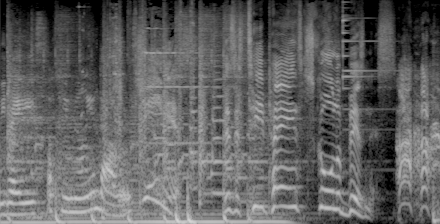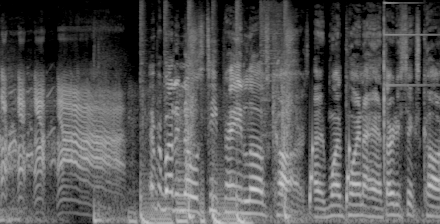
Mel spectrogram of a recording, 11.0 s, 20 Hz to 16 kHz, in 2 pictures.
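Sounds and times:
man laughing: 5.0s - 7.2s.

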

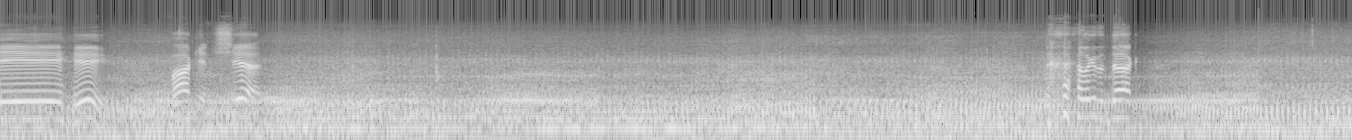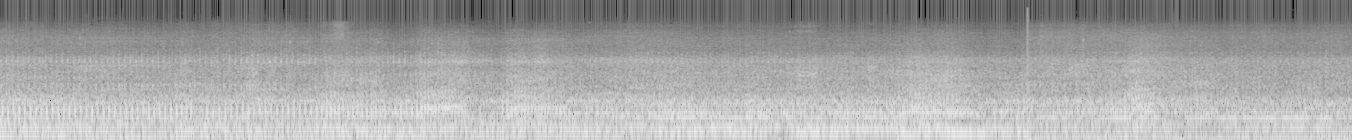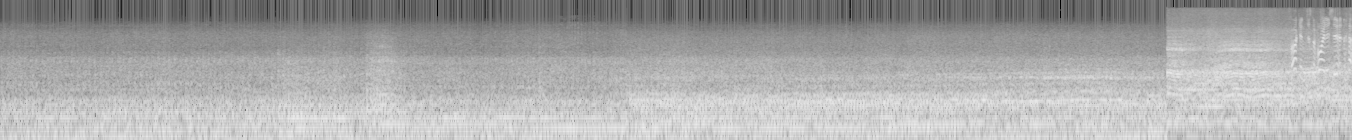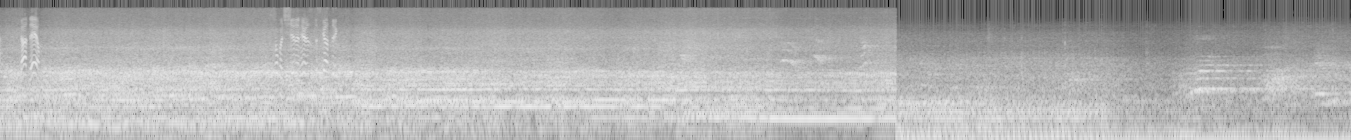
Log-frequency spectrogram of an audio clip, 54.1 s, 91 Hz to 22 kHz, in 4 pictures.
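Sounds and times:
motorcycle engine in a tunnel: 0.0s - 54.0s.

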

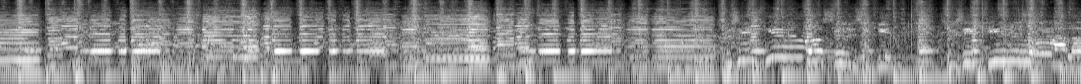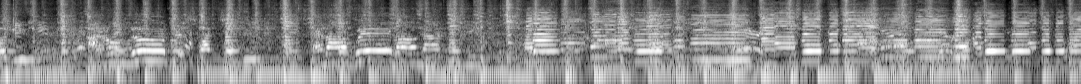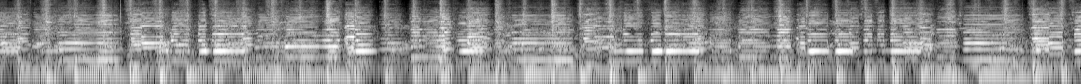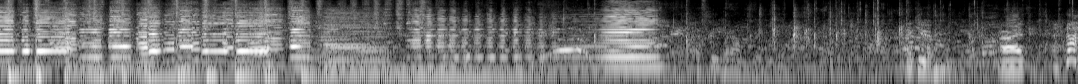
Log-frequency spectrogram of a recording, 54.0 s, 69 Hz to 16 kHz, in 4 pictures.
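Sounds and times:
strummed acoustic guitar: 0.0s - 49.0s
button accordion: 0.0s - 49.2s.

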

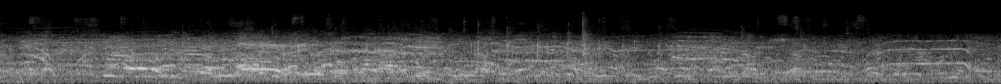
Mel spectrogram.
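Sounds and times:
crowd shouting and calling: 0.0s - 10.0s.

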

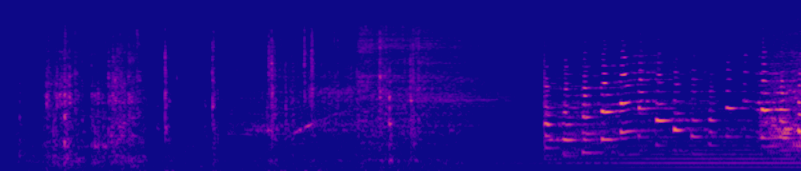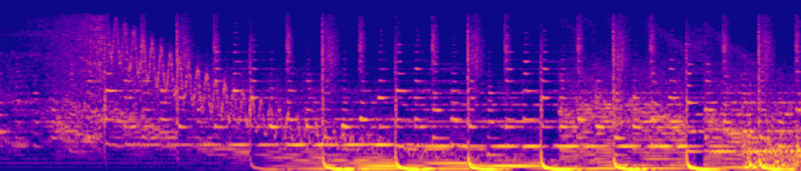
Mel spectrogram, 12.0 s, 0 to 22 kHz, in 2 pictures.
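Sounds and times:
mechanical whirr: 0.3s - 7.2s.

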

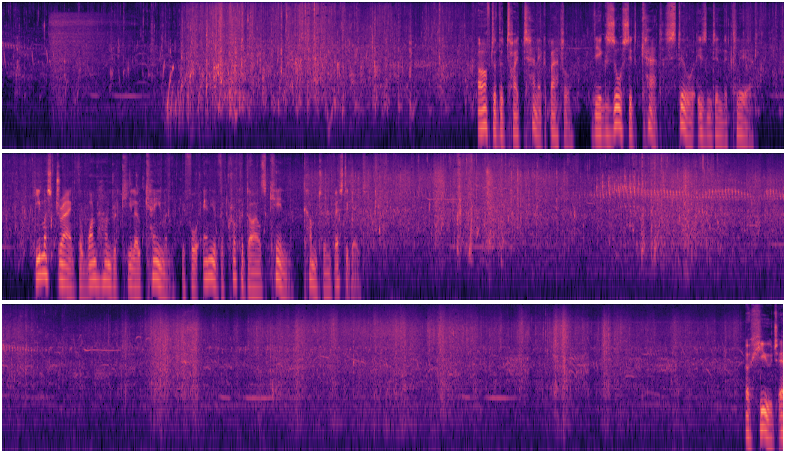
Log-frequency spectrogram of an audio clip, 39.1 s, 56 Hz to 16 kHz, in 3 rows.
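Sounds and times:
branches and leaves rustling: 0.0s - 8.0s, 12.3s - 38.5s
water sloshing: 0.0s - 8.0s, 10.5s - 38.4s.

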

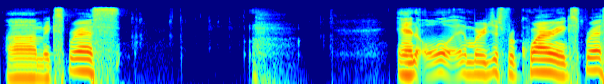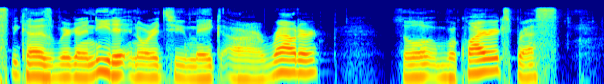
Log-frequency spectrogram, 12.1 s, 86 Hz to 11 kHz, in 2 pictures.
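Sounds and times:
faint keyboard clicks: 1.2s - 3.5s, 11.6s - 12.0s.

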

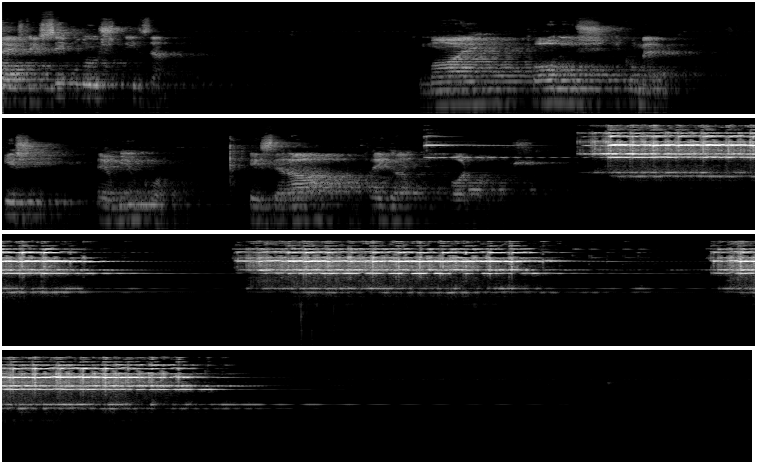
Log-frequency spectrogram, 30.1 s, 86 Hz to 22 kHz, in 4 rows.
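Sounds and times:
altar bells ringing: 11.3s - 16.8s, 17.4s - 25.8s.

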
